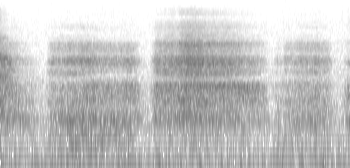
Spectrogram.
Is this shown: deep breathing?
yes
